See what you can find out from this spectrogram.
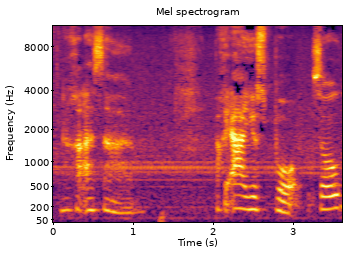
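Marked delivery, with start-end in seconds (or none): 0.1-1.1 annoyed whisper. Real, not acted. Annoyed aside about wifi.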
